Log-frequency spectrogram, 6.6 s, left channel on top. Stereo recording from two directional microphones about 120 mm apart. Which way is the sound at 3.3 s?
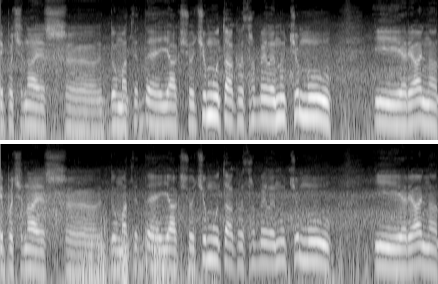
30° left (ahead or behind).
